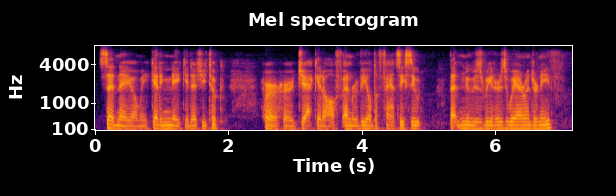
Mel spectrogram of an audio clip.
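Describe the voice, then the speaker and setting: Dull lo-fi recording, deadpan man reading. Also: on the low side, moderate pace. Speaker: co-reader, narrator. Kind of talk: comic fan-fiction reading with casual banter.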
